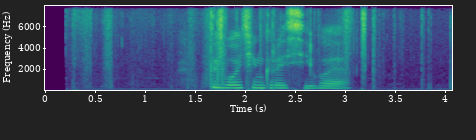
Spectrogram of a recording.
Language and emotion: Russian, positive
